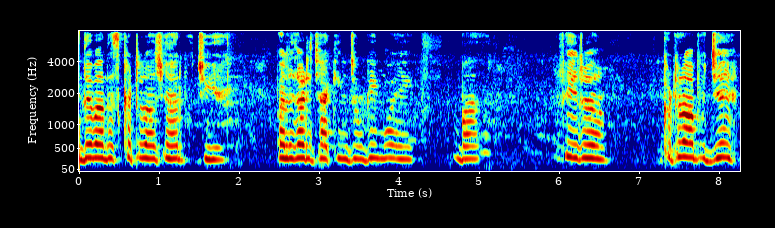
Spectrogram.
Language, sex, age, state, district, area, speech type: Dogri, female, 30-45, Jammu and Kashmir, Jammu, urban, spontaneous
